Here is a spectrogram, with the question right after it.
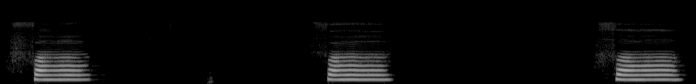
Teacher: सामने वाले दांतों की नोक को निचले होंठ के अंदरूनी गीले हिस्से पर लगाते हुए बारीक आवाज में इसको अदा करें।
